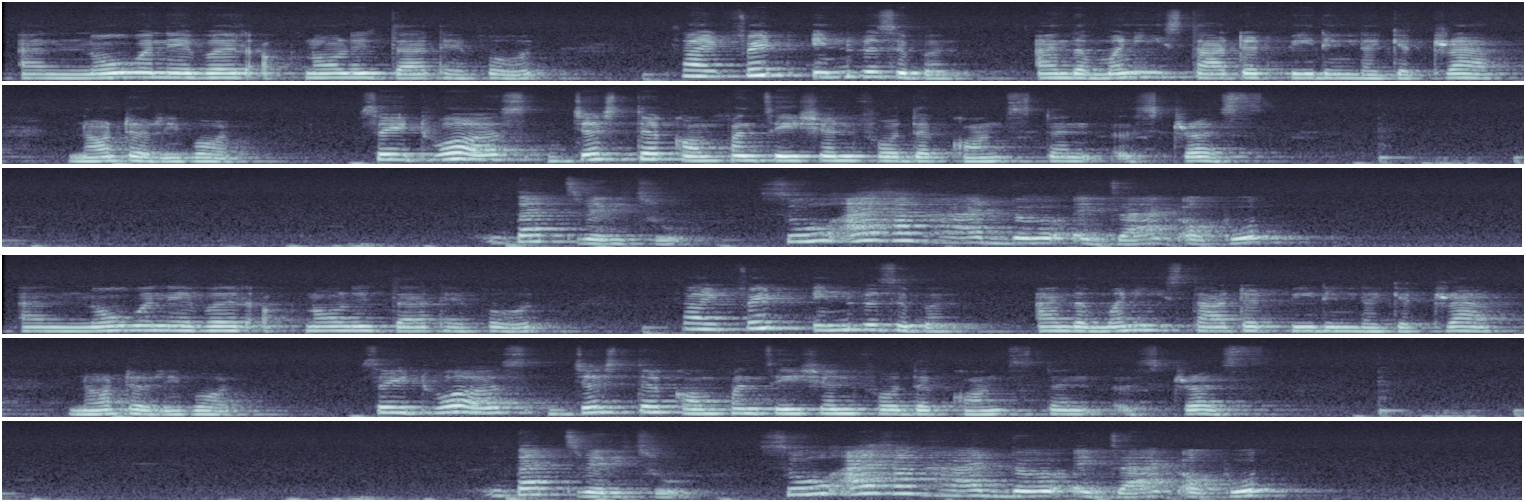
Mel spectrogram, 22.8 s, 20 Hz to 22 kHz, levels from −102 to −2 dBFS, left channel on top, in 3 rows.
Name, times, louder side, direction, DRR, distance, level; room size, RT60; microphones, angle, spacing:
voice 1, 0.1-2.7 3.4-4.8 5.2-7.5 7.9-8.8 9.5-13.7, left 3 dB, 65° left, 9 dB, 0.7 m, -21 dB
voice 2, 17.6-18.7 19.1-21.5, right 2 dB, 10° right, 3 dB, 0.4 m, -23 dB
10.5 x 4.8 x 6.0 m, 0.85 s
head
